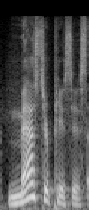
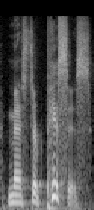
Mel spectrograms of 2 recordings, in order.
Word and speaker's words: masterpieces: 그다음에 masterpieces 앞쪽에 가야 되는데 masterpieces, master 뒤쪽으로 가버리거든요. 이러한 실수를 지금 보여주고 있습니다.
